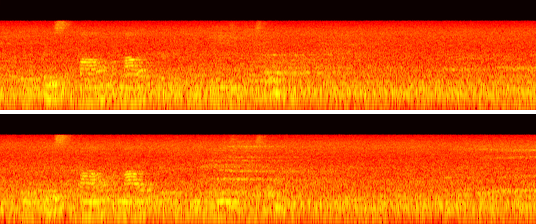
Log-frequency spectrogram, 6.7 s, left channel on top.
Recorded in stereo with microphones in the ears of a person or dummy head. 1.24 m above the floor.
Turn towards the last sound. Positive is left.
turn(degrees=20)  # may be behind; listen again after turning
